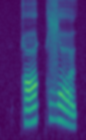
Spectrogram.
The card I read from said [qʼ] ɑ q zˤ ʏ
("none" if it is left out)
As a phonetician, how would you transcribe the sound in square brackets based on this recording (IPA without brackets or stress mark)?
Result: q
